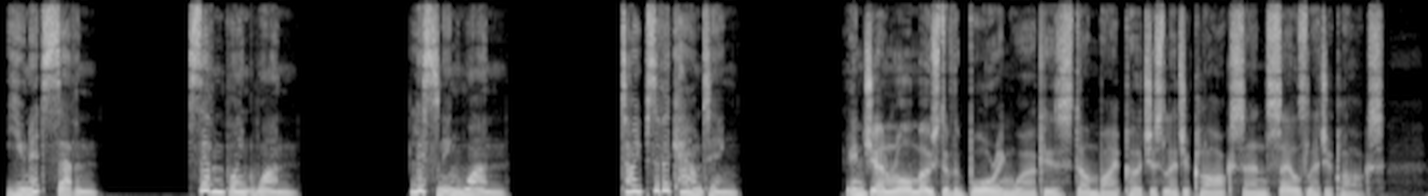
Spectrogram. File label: English platform, english e-learning platform; VUB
